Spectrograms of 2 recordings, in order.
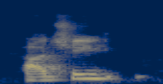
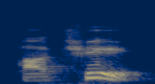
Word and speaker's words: Hachi: How do you say that? Hachi? Correct. Hachi.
